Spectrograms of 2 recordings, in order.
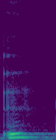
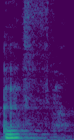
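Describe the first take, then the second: First: The word ends on a vowel, with no f. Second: The word ends with a clear f sound. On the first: There are several eggs. "on prononce E" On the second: There is only one egg. "quand il n'y en a qu'un, on prononce œuf"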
